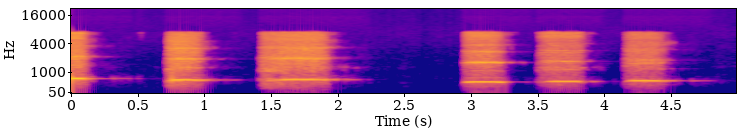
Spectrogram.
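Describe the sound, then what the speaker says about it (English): Six short breathy notes from a pan flute made of PVC pipe, each a distinct tone with airy hiss, played alone in a halting sequence with brief pauses between. "So that is the pan flute."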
